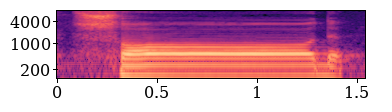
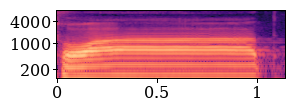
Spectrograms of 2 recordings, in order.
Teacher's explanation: মুখটা গোল করে বলতে হয় সদ, বলেন মুখটা গোল হয়। দেখেন আয়নার সামনে যায় দেখবেন সদ।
